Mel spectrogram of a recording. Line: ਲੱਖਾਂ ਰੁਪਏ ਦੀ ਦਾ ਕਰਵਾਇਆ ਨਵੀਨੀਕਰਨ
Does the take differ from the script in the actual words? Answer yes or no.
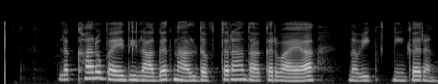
yes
